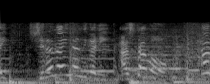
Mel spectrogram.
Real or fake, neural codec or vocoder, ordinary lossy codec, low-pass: real; none; AAC, 32 kbps; 7.2 kHz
